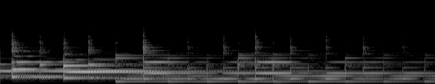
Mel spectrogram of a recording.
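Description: A steel handpan played with the hands: a quick run of struck notes that ring on, over a recurring low note.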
